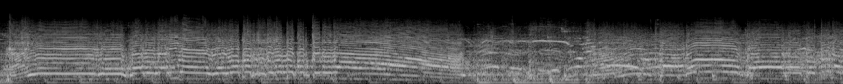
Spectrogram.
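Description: Music mixed with long, drawn-out shouts that slowly rise and fall in pitch, several overlapping.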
